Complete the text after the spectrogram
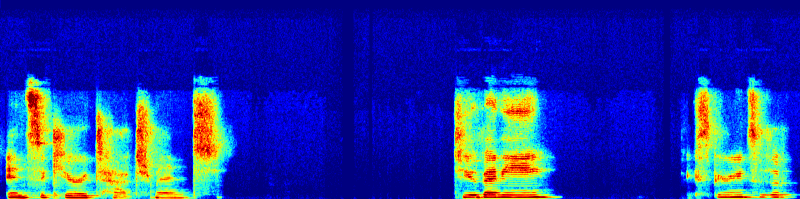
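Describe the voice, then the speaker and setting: A woman hosting a podcast in a measured, affirming way, summing up her guest's ideas and asking follow-up questions. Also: high-pitched, a little mellow. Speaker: podcast host. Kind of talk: casual podcast conversation.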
